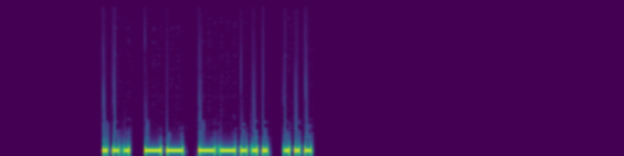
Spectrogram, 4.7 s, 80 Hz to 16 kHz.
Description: Morse code, heard as a keyed tone, about 30 wpm, 700 Hz. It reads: SM7S
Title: DXCC-100 Call Signs - 4 Characters - Repeated 2x - 30wpm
